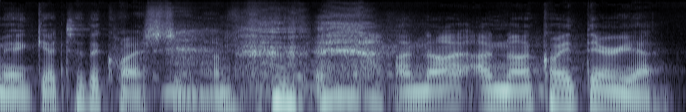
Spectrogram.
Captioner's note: audience laughing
